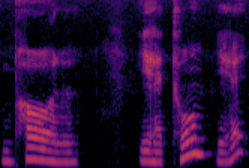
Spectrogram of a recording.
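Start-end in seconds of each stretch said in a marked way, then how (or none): 0.0-1.0 झील stretched very slowly; drawn-out blending. Shown as a demonstration. Teacher slowly sounding out the blended word. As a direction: draw झील out for the children. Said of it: "तो क्या हो गया?".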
